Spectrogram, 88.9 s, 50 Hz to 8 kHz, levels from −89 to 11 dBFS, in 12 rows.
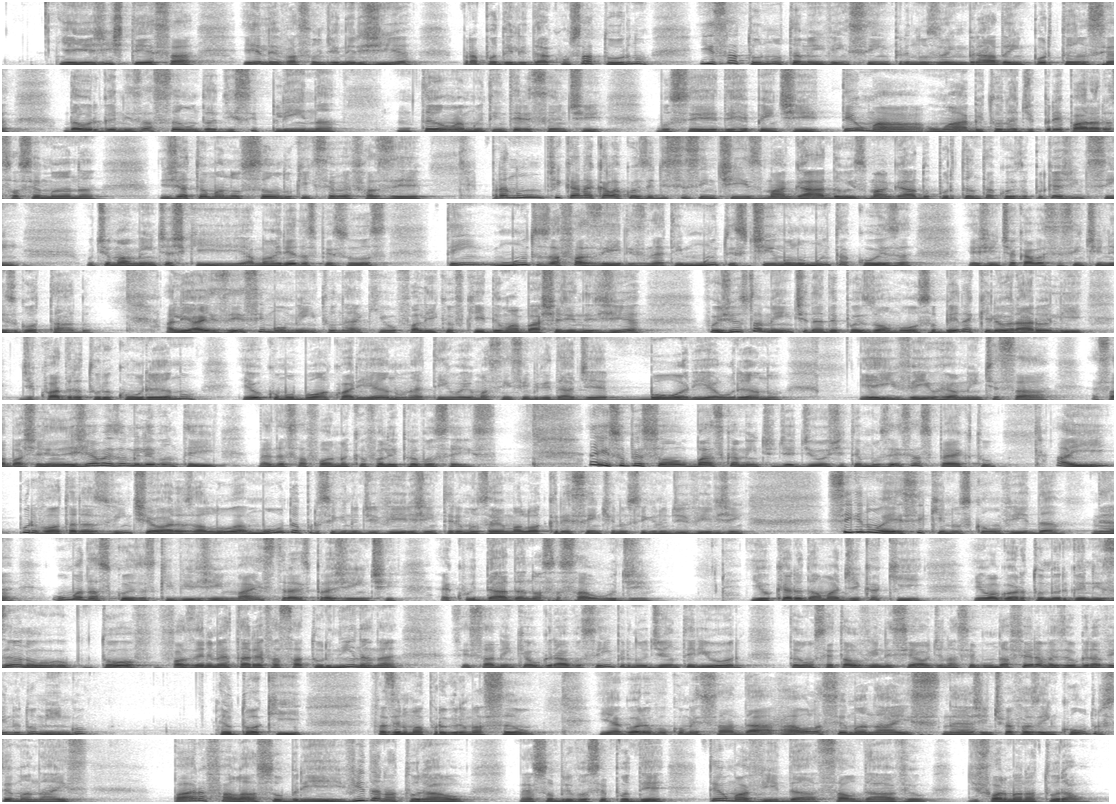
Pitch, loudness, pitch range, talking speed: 155 Hz, -19 LUFS, 140-180 Hz, 200 wpm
